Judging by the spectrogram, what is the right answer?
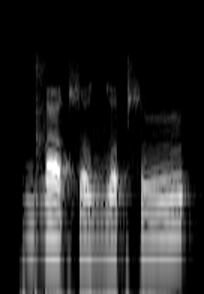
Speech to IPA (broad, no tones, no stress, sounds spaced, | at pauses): d͡z ɛ t͡ʃ e ʎ e t ʃ ɨː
